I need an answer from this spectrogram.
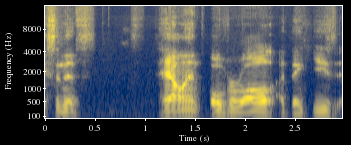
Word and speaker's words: Ben Sinnott: It's Sinnott, you said? Yeah, Sennett. Ben Sinnott. Okay, yeah, I had only honestly really heard the pronunciation through the footballers, and I know that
